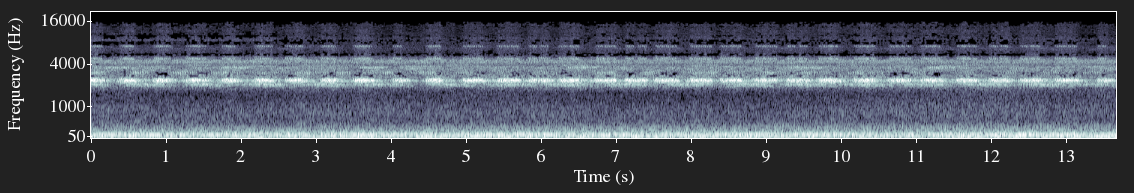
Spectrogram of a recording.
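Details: Continuous cricket chorus with rapid, regular pulsed chirps sustained throughout, a high ringing tone steady over a low rumbling background hum.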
